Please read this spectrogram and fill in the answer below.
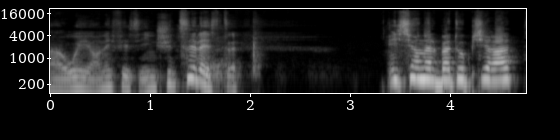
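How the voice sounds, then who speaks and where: A woman speaks at a moderate pace with very wide pitch swings and big swings in loudness. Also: fairly high pitch for a woman. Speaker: gaming streamer. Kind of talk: live gameplay commentary.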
